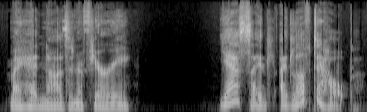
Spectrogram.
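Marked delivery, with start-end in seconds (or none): 2.2-3.5 eager. A narrator's reading. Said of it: "my eagerness".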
